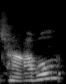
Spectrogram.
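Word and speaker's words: chawal: is um lentils and chavel it's spelled c h a w l but it's pronounced like chavel like with a V okay so it's do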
